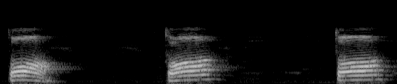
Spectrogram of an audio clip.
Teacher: اگلا حرف ہمارے پاس آتا ہے طا۔ طا کے لیے زبان کی نوک کو ثنائے علیہ کی جڑ کے ساتھ لگانا ہے اور زبان کے پچھلے حصے کو تالو کی طرف بلند کرنا ہے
